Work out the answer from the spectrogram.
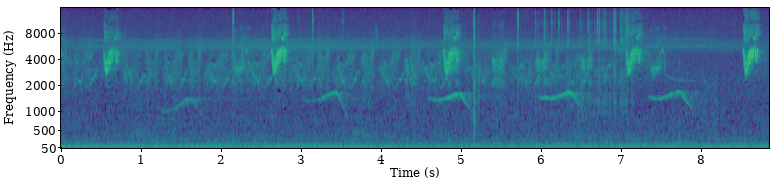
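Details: Savanna nightjar (Caprimulgus affinis), resident bird, calling in the evening at Dharmpura, Khandela, Sikar, Rajasthan, India: sharp, high, buzzy single 'dheet' notes about every two seconds, over soft lower whistles, a steady high insect drone and a low rumble.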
